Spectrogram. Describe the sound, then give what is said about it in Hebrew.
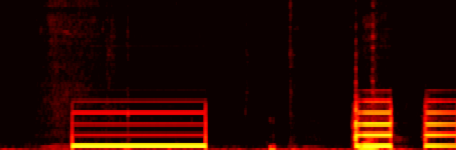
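A telephone busy signal on calling the phone of Knesset member Ahmad Tibi: a steady electronic tone sounds for about a second, then after a short gap two more shorter beeps follow, clear and fairly loud with no one speaking. “זה הטלפון של חבר הכנסת אחמד טיבי.”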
